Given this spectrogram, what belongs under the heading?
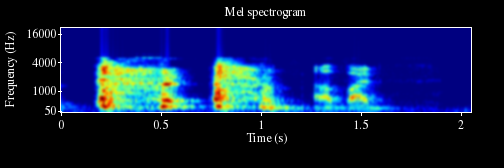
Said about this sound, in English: We need someone that could just cough off mic every now and again.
